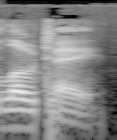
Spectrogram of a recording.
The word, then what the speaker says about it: Lotte: Somebody says Lotte Giants fan since day one. See, there you go. There's others out there. – I think they're the Lot Giants, aren't they? – Well, I think it's pronounced Lotte.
